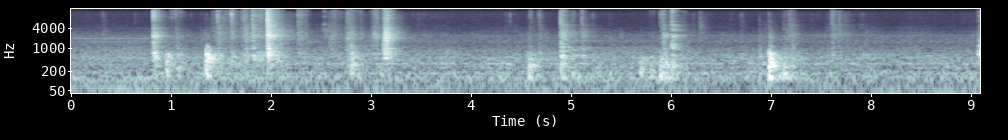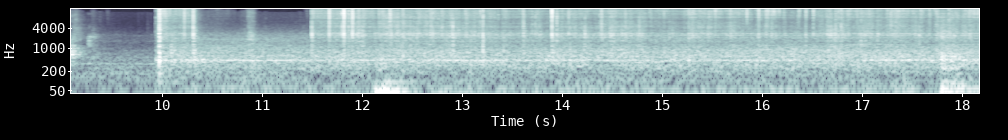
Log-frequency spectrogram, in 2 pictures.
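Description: A dozen or so light metal knocks and clicks as a steel frame with wheel rims is handled, then about ten seconds in, the steady crackle and hiss of electric arc welding from a small inverter welder, with a faint steady hum underneath.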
